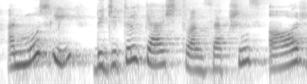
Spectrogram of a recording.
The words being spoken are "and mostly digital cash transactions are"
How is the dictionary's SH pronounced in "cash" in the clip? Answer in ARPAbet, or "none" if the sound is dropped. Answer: SH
